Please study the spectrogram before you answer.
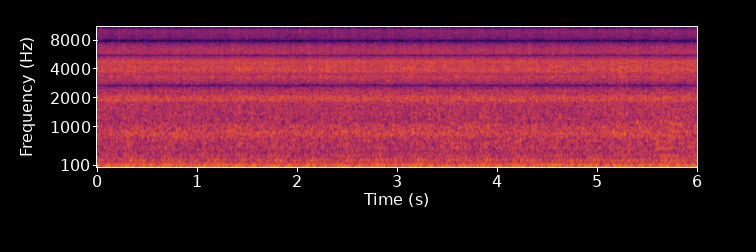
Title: VW Passat GLS B1: Motor läuft unrund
